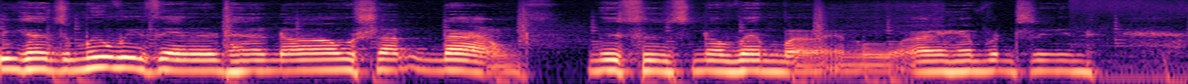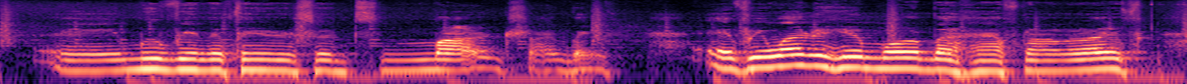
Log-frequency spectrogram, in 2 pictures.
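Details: Adult man with cerebral palsy, who reports lifelong difficulty walking, speaking with dysarthric speech (cerebral palsy).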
